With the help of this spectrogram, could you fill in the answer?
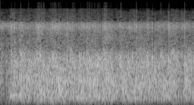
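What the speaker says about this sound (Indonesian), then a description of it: "Maka kita beri tepuk tangan kepada mereka." Audience at a graduation ceremony applauding graduates' parents, a dense, steady roar of clapping from a large crowd, loud and continuous throughout.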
